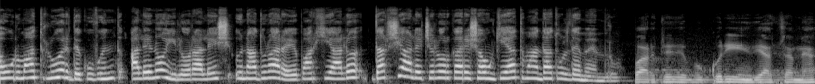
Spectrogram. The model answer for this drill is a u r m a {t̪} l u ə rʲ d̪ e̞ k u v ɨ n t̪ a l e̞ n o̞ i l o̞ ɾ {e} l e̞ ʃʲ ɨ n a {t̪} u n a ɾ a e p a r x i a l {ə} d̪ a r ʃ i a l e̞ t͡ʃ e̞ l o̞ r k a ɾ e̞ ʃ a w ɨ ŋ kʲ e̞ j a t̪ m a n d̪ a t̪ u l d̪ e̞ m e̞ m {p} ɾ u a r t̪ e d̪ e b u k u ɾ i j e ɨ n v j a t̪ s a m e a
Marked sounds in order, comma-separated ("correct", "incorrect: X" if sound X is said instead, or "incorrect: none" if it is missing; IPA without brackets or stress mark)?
correct, incorrect: a, incorrect: d̪, correct, incorrect: b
